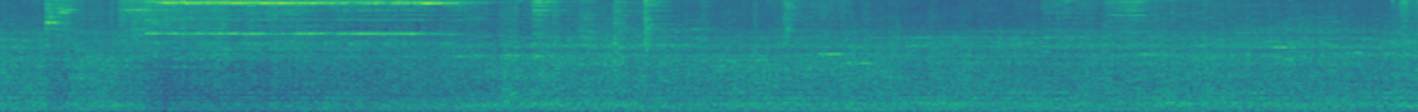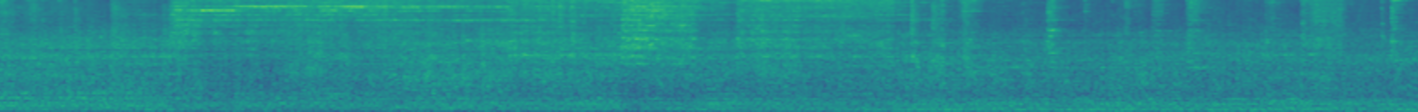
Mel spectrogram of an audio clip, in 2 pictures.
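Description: Norfolk Southern double-stack container train's well cars rolling past at close range: a steady, loud rumble of steel wheels on rail. High thin wheel squeals come in a couple of seconds in and again around the middle.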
